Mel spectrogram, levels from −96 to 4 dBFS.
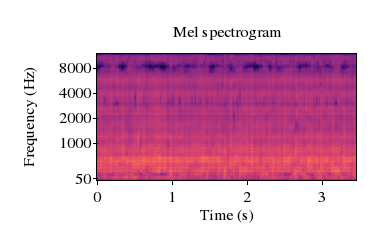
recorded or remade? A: remade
